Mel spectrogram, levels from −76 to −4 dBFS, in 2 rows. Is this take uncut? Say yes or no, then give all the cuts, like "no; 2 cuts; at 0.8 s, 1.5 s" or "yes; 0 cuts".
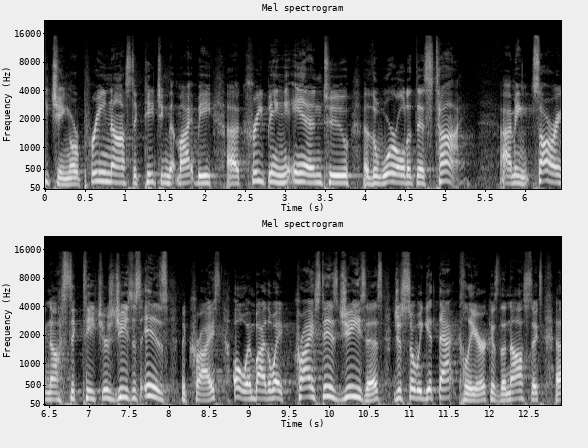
yes; 0 cuts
